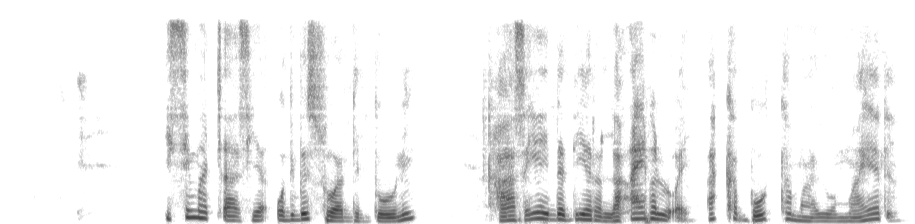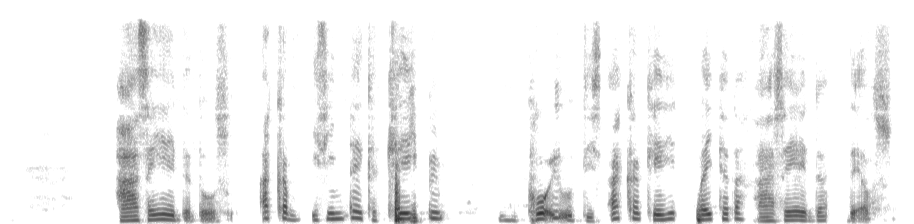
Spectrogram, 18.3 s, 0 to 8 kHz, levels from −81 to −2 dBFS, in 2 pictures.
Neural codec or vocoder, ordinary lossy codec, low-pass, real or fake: codec, 16 kHz in and 24 kHz out, 2.2 kbps, FireRedTTS-2 codec; MP3, 64 kbps; 7.2 kHz; fake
